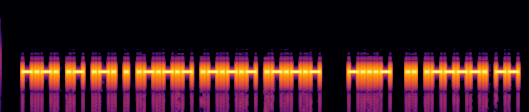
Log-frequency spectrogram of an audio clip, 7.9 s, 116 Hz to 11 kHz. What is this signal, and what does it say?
Morse code, heard as a keyed tone, about 25 wpm, 600 Hz. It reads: CARE... <BT> I'M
